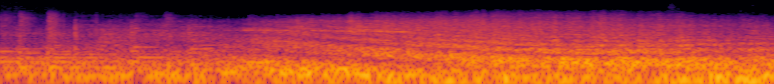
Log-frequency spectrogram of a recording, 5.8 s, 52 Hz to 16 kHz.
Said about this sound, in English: Thursday, the 5th of March, 1959, somewhere over the Atlantic Ocean. Jack and his uncle Hubert are aboard a new Boeing 707 operated by American Airlines. Their first time experience a jet engine powered aircraft, allowing them to fly directly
